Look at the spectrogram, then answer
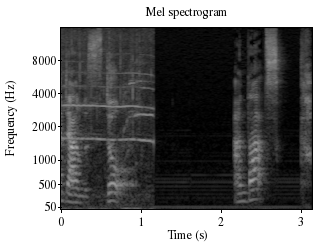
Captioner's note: screaming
